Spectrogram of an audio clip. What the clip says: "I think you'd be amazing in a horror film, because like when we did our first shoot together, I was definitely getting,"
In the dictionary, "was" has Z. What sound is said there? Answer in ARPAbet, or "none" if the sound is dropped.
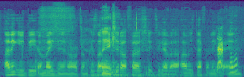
Z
